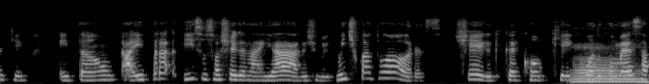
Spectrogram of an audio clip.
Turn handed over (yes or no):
no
